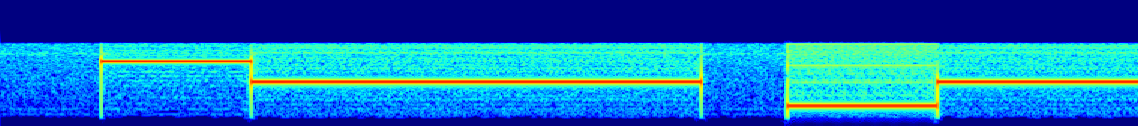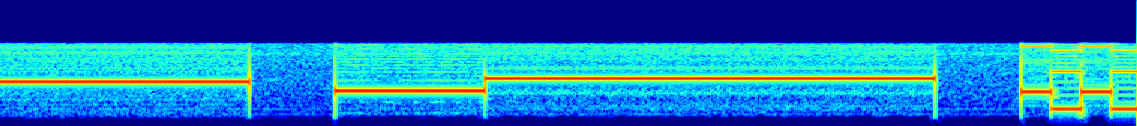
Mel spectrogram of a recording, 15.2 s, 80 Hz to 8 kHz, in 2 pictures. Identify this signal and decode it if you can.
Two-tone page, heard as a one-second tone, then a three-second tone, about 1850 then 1120 Hz, about 550 then 1120 Hz, about 900 then 1220 Hz. It is heard from 0.7 to 13.8 s.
